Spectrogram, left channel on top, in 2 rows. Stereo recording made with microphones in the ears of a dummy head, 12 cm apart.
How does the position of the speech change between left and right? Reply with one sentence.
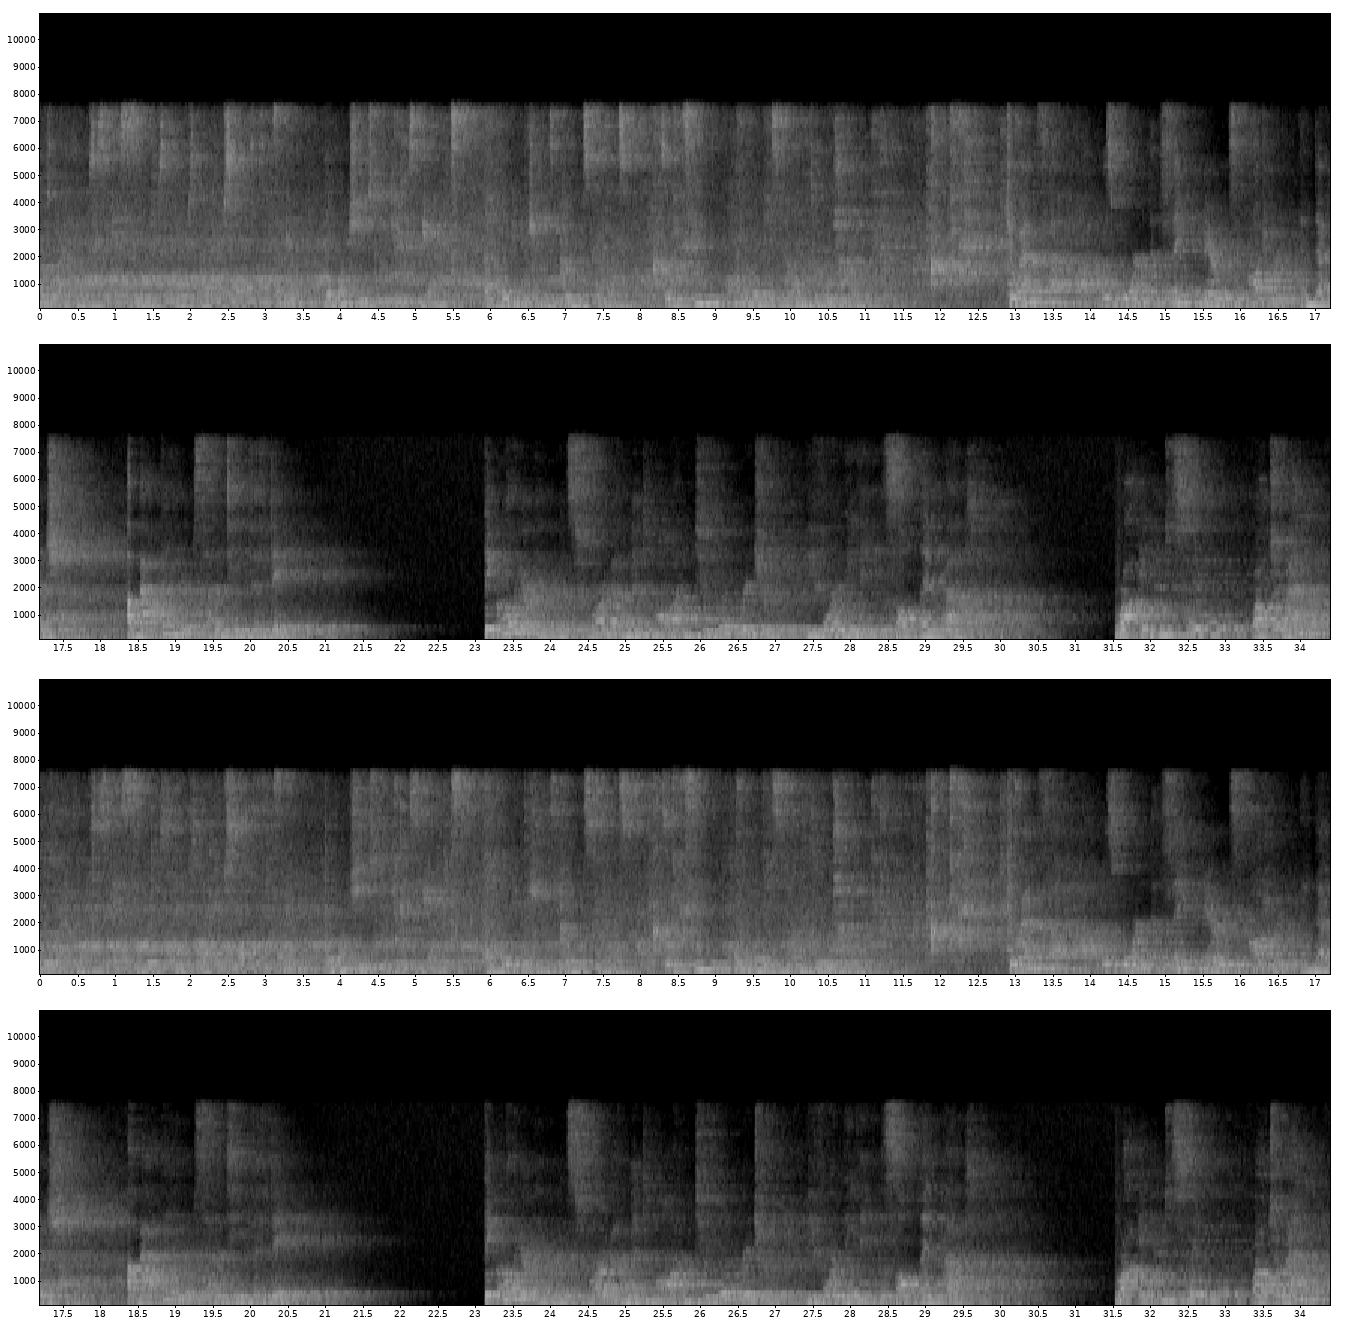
You can hear the speech go from the left side to the right.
